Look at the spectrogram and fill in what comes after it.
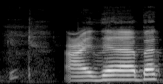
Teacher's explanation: दाल को बहुत नरमी के साथ जा की तरह मुशाबहत नहीं देनी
